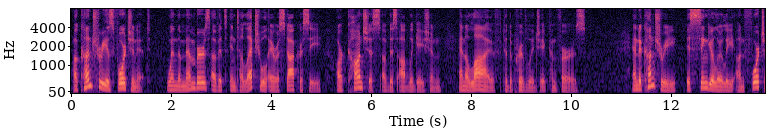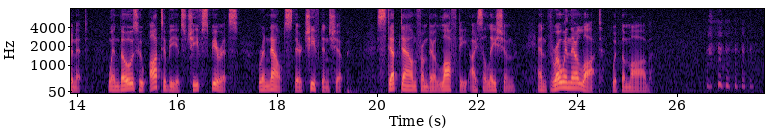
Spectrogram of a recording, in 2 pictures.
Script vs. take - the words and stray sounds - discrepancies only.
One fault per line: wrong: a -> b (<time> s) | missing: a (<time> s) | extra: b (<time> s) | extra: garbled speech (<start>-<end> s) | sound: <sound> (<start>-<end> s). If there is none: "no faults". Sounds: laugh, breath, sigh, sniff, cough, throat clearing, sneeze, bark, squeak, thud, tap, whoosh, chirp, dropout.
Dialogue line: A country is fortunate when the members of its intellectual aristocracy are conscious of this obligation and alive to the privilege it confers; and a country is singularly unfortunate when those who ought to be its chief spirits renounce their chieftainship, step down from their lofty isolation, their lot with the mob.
extra: and throw in (23.2 s)
sound: laugh (26.6-27.6 s)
